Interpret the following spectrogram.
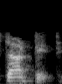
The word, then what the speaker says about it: started: Si el verbo termina en T o en la letra D y le agrego ed, cuando lo pronuncie, voy a pronunciar la T o la D, si es el caso en un verbo con D, y ed. Entonces ya no digo I start, sino I started, I started. listo, ese sí se pronuncia TED o DET, started, listo, I started the school in 1995.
